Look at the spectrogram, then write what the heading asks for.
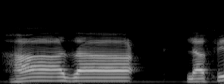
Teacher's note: Hadha, ha we long due to standing fatha on it. Zal we long due to alif madda, like 1 second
